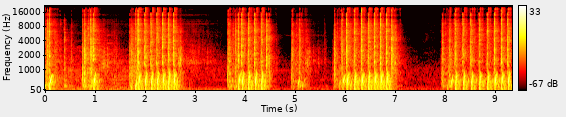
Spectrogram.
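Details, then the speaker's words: 1978 Honda CB400A Hondamatic 400, revived after 10+ years outdoors, after carburetor rebuild with new jets: catches in short runs with quick, even putter and clean blips, settling between stops; now firing properly, normal running. "I feel pretty freaking accomplished. We got this thing scooting. Well, it's running. It ain't scooting yet."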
